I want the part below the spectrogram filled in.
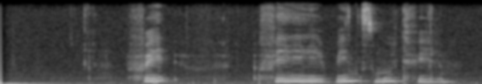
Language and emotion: Russian, neutral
